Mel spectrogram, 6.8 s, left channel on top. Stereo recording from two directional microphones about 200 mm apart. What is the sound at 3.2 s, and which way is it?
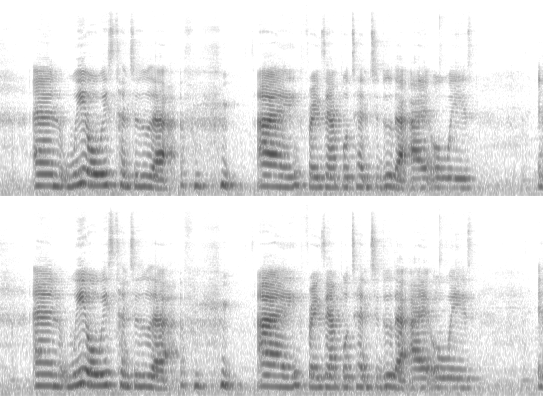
A woman's voice, 15° right (ahead or behind).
